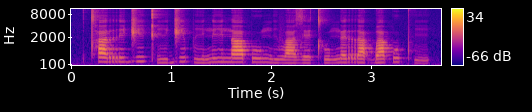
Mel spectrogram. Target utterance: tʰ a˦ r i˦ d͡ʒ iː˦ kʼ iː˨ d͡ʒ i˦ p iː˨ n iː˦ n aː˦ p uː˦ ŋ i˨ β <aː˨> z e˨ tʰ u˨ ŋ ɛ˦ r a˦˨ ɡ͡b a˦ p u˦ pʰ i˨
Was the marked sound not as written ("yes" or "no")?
yes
